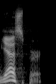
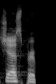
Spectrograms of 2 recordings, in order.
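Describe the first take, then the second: First: The name begins with a Y sound. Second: The name begins with a J sound. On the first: "his father calls him Jesper" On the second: "the character himself pronounces it with a J sound"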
